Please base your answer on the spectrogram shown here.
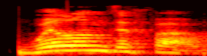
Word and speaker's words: Willem Dafoe: kind of you're close get rid of a syllable Willem Dafoe we got there yeah yeah William his name is William it's just Willem it's just the the nickname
